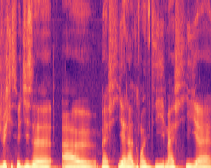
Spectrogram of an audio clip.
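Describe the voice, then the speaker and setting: Speaking at a fairly slow pace, a woman keeps a medium pitch and a dark, mellow tone in a monotone, flat intonation. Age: 20s. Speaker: intensive care nurse. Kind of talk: interview. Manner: hesitant, many fillers.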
